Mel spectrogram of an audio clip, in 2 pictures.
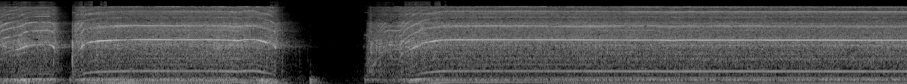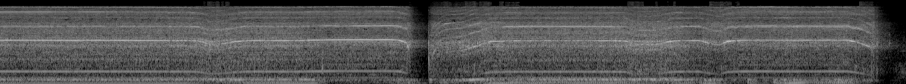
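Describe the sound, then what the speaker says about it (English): A power drill bores slightly oversized holes for staircase spindles during a remodel, running loud and steady in two long sustained stretches with a short stop and a brief dip between them. "I'm boring a little bigger because I know, like I said, when the glue expands, it's going to go."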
